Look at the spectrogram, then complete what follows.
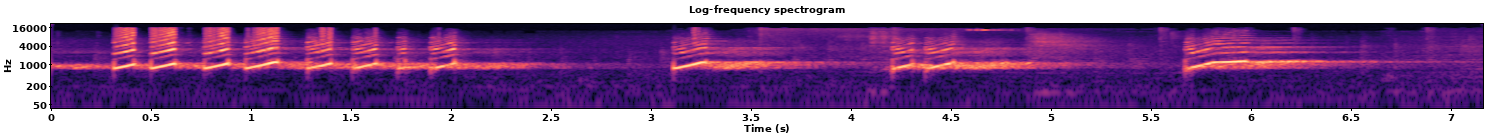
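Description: Siren of a Rosenbauer electric fire engine as it leaves on an emergency call. It yelps rapidly, about four rising sweeps a second, for two seconds, then gives three separate short rising whoops.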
